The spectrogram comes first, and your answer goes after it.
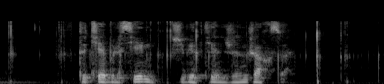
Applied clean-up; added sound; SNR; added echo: none; Crushing; 13 dB; none.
